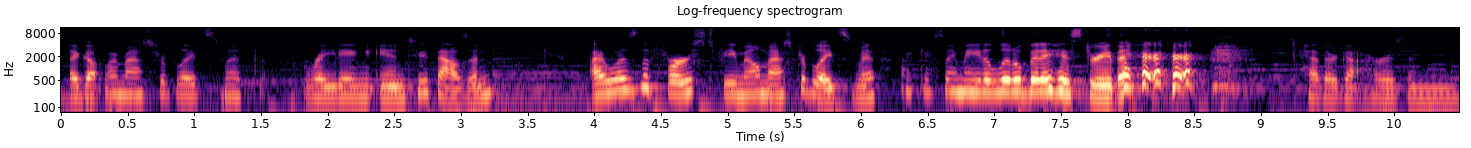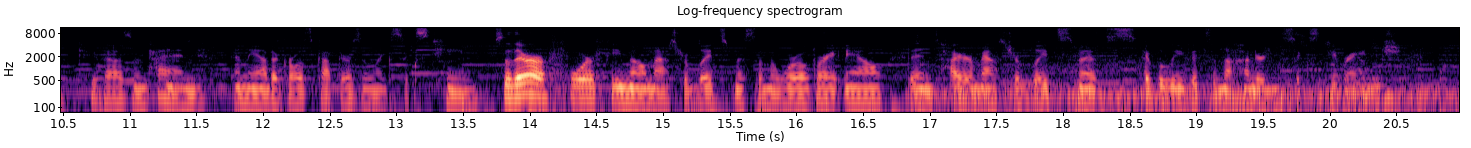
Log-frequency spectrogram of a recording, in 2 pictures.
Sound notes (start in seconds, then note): 0.0 lively country music; 8.0 laughs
